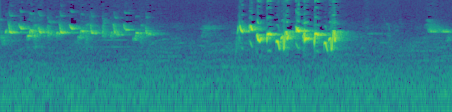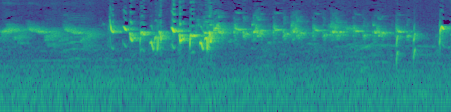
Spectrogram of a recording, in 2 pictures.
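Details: Untrained bulbul (abtar) in one of its first song sessions, delivering several bursts of fast, chattering warbles separated by short pauses, some louder and more emphatic, over faint background hiss.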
